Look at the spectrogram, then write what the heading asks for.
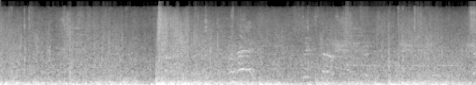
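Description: A heavy boom from a warship's big guns lands amid a constant low, rumbling din in the HMS Repulse naval game, followed by lingering thunder-like rolling.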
